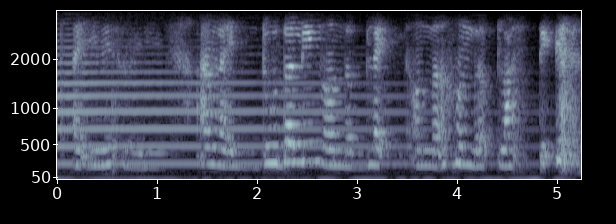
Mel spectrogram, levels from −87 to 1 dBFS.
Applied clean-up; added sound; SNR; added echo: none; Trumpet; 7 dB; reverberation time 0.3 s.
